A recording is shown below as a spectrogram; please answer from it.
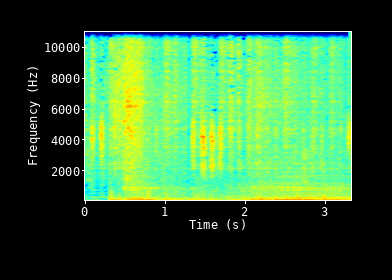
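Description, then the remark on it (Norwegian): A car engine starts abruptly after a brief quiet moment, rumbling steadily, then rises in pitch as the car pulls out of a store parking lot and accelerates. No voices are heard. “Butikksjefen, Pål Roar Bråten, starter opp, og bilen ruller ut fra parkeringsplassen.”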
